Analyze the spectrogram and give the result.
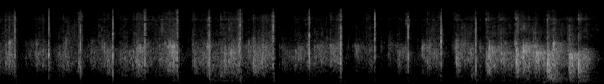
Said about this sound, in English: could we have a round of applause for Lucilla Sioli?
